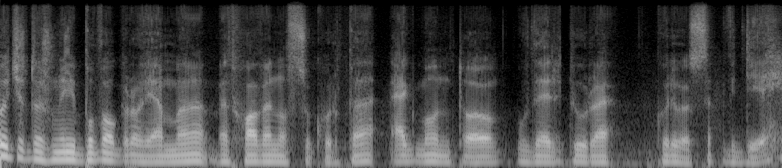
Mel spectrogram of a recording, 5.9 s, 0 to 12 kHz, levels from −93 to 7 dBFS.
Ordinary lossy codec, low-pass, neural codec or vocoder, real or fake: Opus, 64 kbps; 10.8 kHz; codec, 16 kHz in and 24 kHz out, 0.6 kbps, FocalCodec, streaming, 2048 codes; fake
